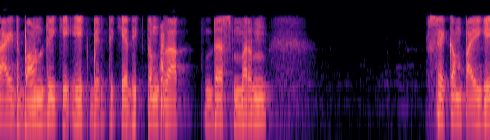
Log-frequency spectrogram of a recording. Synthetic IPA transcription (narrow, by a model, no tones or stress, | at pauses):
aːɪɖbaːʊɳɖɾikeʔeːkbjɐɡt̪keɐd̪ʱɪk̚t̪əmxʰʊɾaːk̚ | d̪ɐsmɐɾm | sekɐmpaːiɡɐi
